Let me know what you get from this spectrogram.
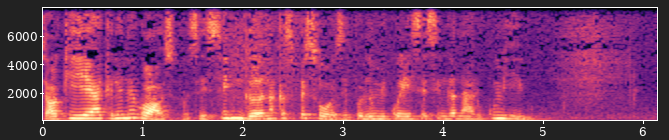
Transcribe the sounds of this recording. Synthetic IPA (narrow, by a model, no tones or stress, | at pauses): sɔkɪɛakelɪneɡɔsjʊvosesɪẽŋɡɐ̃nɐkɐspesoɐzɪpoɾnɐ̃w̃mɪkõɲeseɾsɪẽŋɡɐ̃naɾɐ̃kõmiɡʊ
